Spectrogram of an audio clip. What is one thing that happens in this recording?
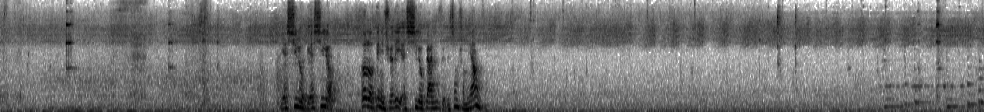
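Chopsticks and spoons clink against bowls.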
